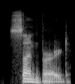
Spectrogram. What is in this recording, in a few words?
"sunbird", American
